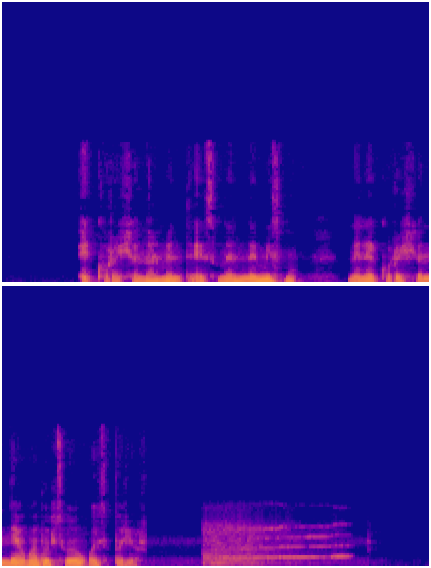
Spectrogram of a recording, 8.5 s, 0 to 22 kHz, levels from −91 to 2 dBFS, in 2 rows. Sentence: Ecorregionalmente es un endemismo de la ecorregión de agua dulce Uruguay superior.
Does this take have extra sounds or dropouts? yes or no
yes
